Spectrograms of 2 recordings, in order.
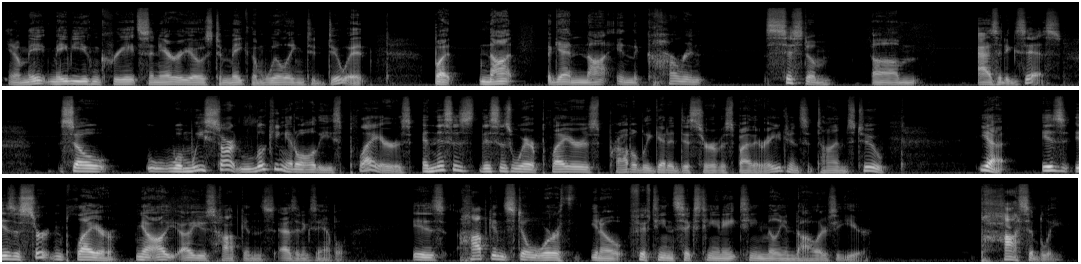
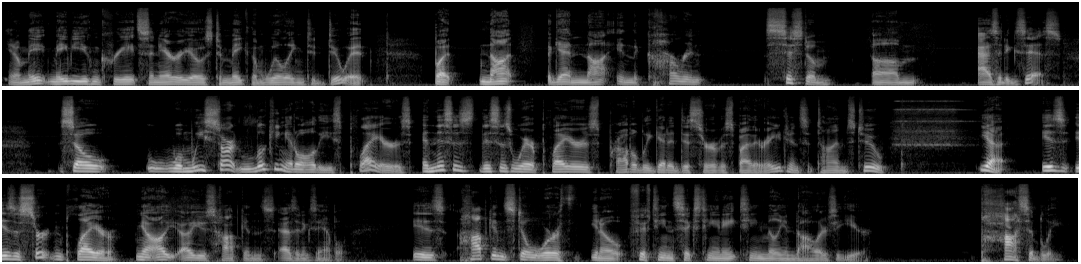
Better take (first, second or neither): first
